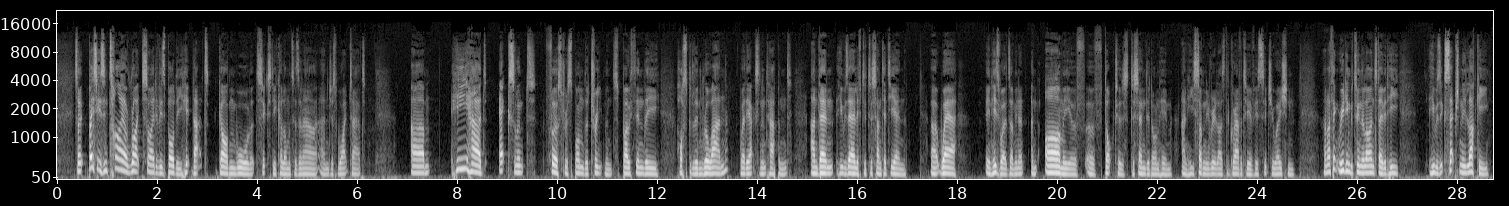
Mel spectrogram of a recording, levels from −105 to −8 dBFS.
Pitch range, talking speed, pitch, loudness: 130-160 Hz, 175 wpm, 140 Hz, -27 LUFS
